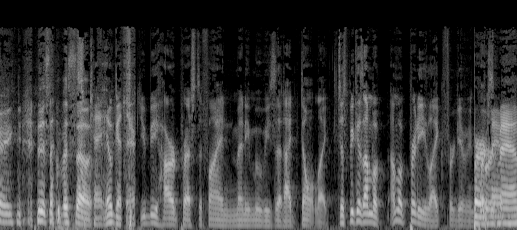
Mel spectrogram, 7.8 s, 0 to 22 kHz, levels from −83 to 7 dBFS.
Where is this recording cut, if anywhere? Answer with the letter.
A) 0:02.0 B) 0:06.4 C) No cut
A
